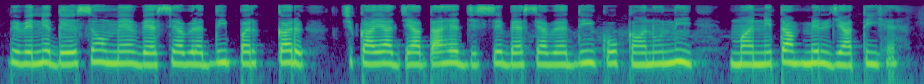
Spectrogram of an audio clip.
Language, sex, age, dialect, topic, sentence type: Hindi, female, 18-24, Kanauji Braj Bhasha, banking, statement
